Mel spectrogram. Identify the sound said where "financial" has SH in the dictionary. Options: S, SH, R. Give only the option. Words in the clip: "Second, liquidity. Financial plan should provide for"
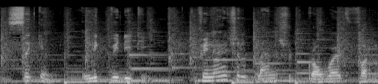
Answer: SH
